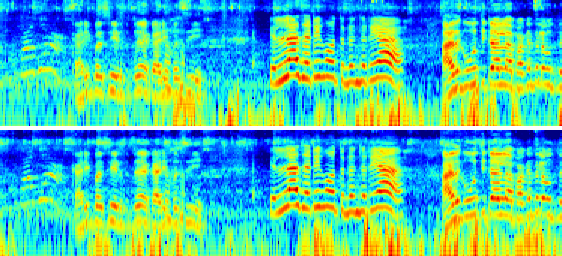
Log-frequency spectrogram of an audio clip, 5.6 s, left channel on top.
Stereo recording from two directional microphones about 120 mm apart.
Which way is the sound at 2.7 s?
15° left (ahead or behind).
